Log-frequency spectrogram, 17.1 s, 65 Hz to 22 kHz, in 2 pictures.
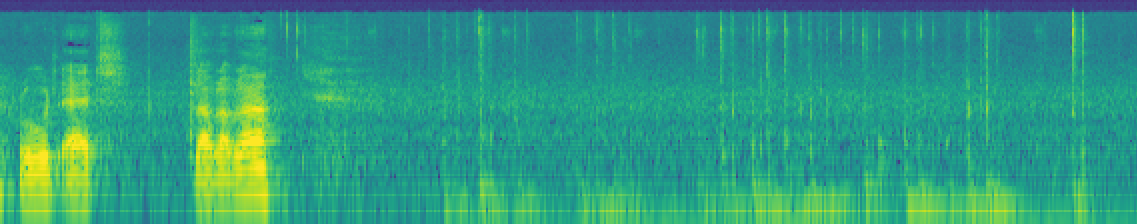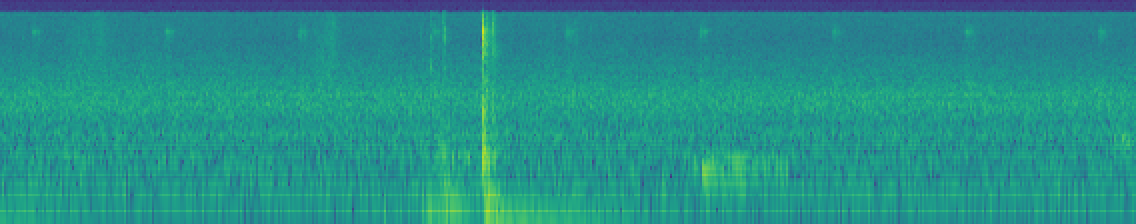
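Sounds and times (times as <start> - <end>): computer keyboard typing: 3.2 - 8.3, 11.7 - 12.4.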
